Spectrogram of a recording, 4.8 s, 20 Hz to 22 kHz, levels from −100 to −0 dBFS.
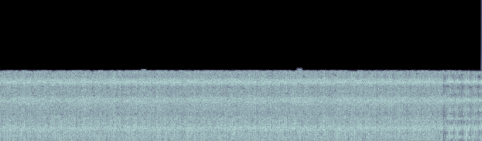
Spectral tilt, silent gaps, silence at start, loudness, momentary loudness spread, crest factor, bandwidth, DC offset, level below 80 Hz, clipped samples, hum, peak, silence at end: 0 dB/octave; none; 0 s; -14 LUFS; 0 LU; 18 dB; 12 kHz; under 0.1%; -42 dBFS; under 0.1%; none; 0 dBFS; 0 s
